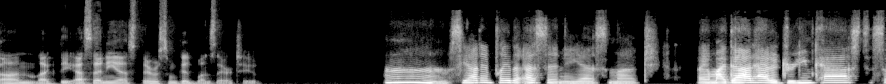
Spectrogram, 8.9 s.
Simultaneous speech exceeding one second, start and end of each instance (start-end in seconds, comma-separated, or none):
none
